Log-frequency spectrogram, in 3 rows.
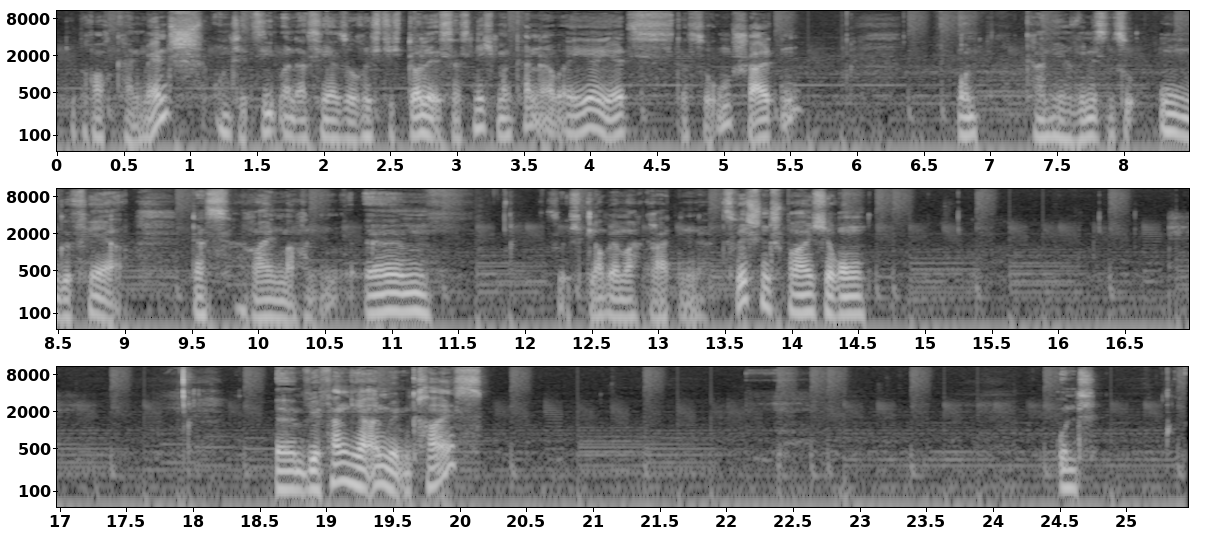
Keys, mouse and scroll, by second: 0.3-1.3 scroll up 4, 2.0 scroll down 2, 2.4 shift+click, 4.5 click, 6.3 scroll up 1, 20.0 click, 20.7 click, 23.4 click.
